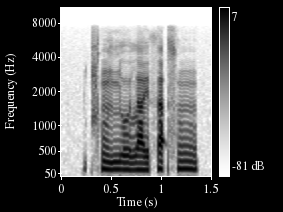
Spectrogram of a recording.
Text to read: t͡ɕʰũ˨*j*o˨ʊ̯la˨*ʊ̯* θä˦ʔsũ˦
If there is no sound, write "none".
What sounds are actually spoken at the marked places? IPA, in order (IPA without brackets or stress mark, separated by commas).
ɲ, ɪ̯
